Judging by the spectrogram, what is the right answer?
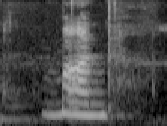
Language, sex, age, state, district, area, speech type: Kashmiri, female, 18-30, Jammu and Kashmir, Srinagar, rural, read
